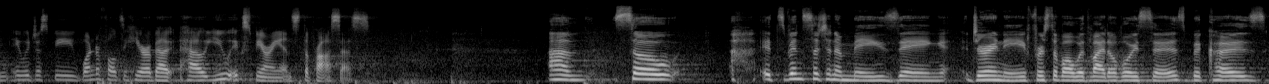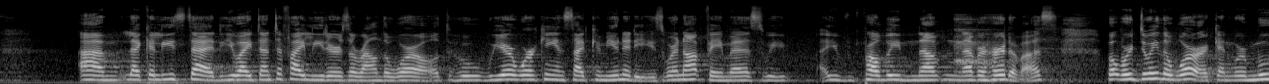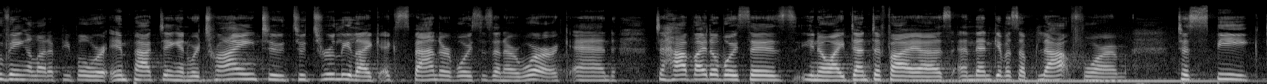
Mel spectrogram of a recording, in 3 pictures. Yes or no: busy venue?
yes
